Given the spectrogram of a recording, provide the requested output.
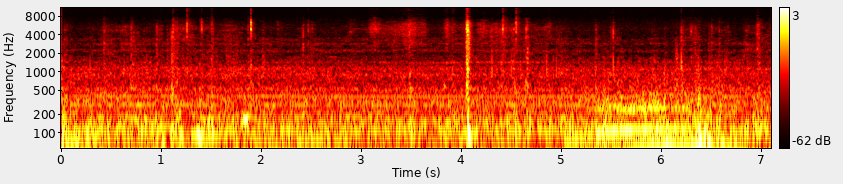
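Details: BMW E36 with M43B18 petrol four-cylinder, rough idle: low uneven rumble with irregular pulses instead of a smooth beat; the fault is intermittent, sometimes fine for a month, sometimes changing with every gear shift.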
